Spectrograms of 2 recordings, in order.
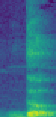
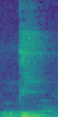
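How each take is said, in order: First: The word is said with a short 'uh' vowel. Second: The word is said with a long 'ee' vowel. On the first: The next noun begins with a consonant. "व्यंजनाने सुरुवात असेल तर द" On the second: The next noun begins with a vowel. "स्वराने सुरुवात होत असेल दी"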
